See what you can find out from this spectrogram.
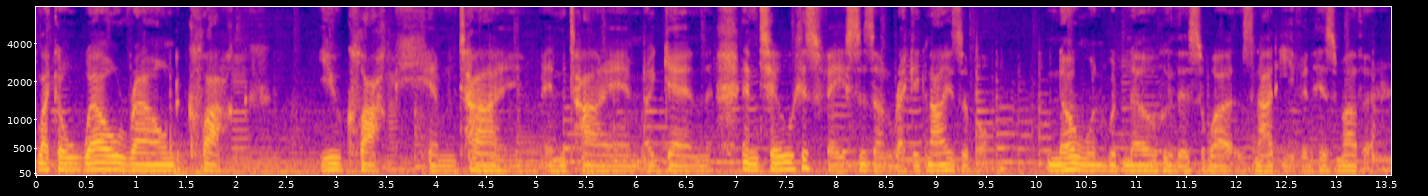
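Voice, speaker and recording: A man's voice: low voice, steady tone, takes it slowly, over music. A man narrating a tabletop horror game dramatically as game master.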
